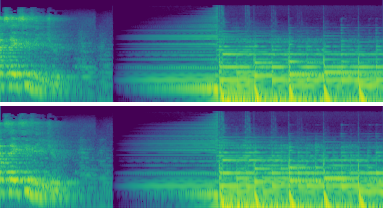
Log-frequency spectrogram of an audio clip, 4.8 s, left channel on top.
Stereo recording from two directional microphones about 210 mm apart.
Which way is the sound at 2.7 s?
Centre (ahead or behind).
